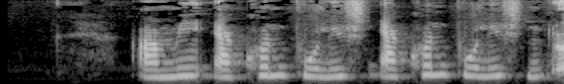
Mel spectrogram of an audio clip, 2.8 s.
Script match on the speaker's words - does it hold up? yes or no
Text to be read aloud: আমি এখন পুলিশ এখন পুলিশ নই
yes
